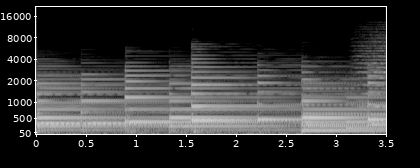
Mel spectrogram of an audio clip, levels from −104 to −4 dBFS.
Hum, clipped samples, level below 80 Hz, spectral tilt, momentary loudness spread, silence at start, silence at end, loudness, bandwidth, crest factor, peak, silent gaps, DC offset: none; under 0.1%; -60 dBFS; -8.5 dB/octave; 5 LU; 0 s; 0 s; -30 LUFS; 7.4 kHz; 14 dB; -16 dBFS; none; under 0.1%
